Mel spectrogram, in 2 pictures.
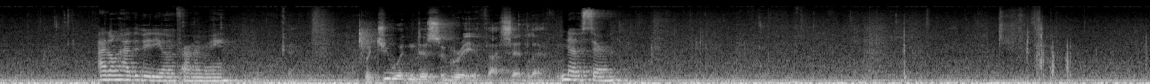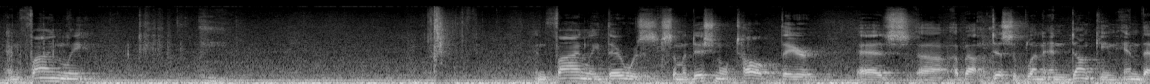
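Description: A young woman speaks hesitantly through a microphone, with long pauses.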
